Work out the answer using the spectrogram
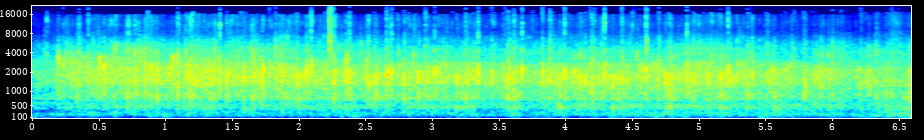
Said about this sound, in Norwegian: Skal vi gi en varm applaus til våre tre filosofer?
